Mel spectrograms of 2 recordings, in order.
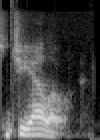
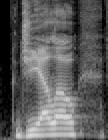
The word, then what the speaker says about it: giallo: I've got Psycho Bitty, Galeo, which I think is, I'm not pronouncing that's Italian. – I think it's Giallo. – Giallo, eco horror, folk horror, luchador films, rancho gothic, splatter.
